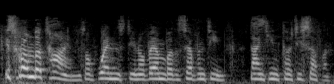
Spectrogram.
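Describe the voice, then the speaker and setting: Female Soviet researcher, high voice, precise, formal, quietly confident, British radio play. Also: animated, quick pace. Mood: deferential. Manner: formal, self-assured. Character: crisp, dutiful Soviet female research officer. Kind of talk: British radio drama acting.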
